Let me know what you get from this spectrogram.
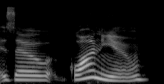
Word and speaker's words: Zhou Guanyu: And it's inspired by Zhou Guanyu.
